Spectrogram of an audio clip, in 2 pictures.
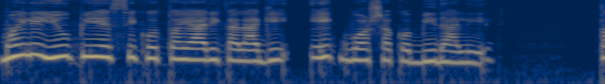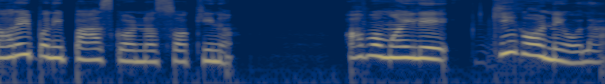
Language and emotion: Nepali, sad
